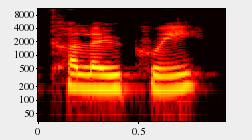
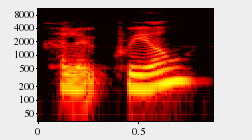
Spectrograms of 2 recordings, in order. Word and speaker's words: Colloqwee: So um the so my business name is colloqui uh comes from colloquial and like about speaking but it's as you'll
